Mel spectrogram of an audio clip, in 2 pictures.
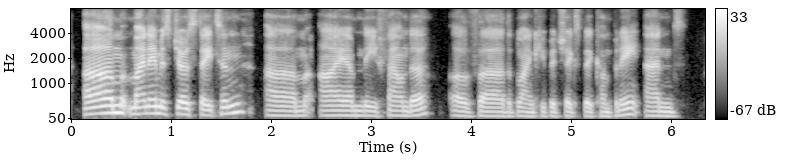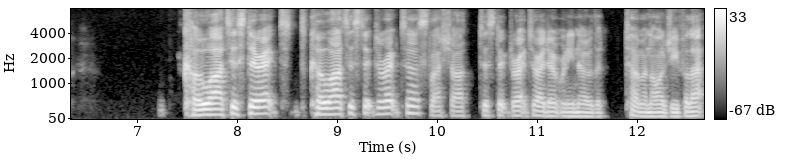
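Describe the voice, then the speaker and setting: A man with a British accent, medium pitch, moderate pace, lively intonation, and a dry, close sound with no echo. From Spain. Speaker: theatre company founder and actor. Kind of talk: interview.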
